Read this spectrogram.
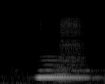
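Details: A pet puppy, described as a guard dog, snoring: a single high, whistling breath with a soft airy hiss.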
